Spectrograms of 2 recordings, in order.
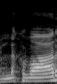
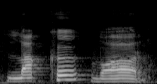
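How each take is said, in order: First: The two words are run together as one. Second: The first word is pressed and the second is separate. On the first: The speaker calls it wrong. "ਲਖਵਾਰ ਨਹੀਂ ਕਹਿਣਾ" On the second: The speaker calls it right. "ਲੱਖ ਥੋੜਾ ਜਿਹਾ ਦੱਬ ਕੇ ਬੋਲਣਾ ਹੈ, ... ਵਾਰ ਵੱਖਰਾ ਬੋਲਣਾ ਹੈ"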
